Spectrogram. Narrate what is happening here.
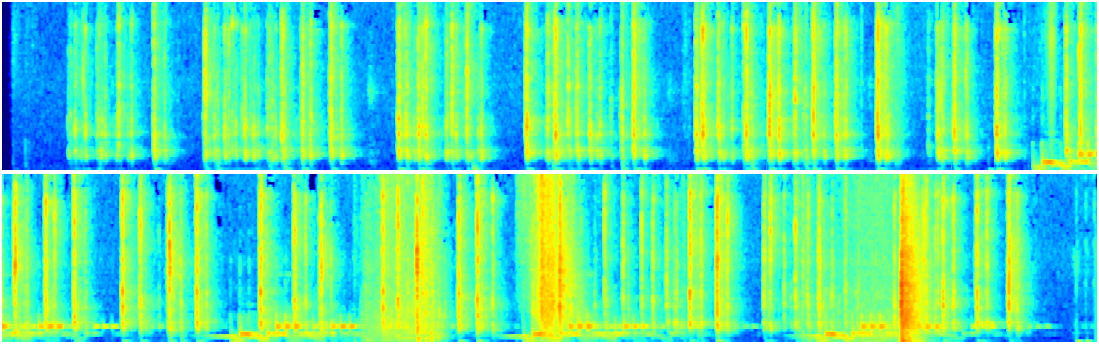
I started typing on the keyboard. While I was still typing, my alarm started ringing. While the alarm was ringing and I was still typing, I opened the drawer, took out a paper, and closed the drawer.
